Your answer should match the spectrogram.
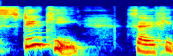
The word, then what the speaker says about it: Stiffkey: There's also a place in North Norfolk called Stiffkey, uh spelled, you know, Stiffkey, but the correct pronunciation is Stooky. So, if you call it Stiffkey, people look at you and go, "Hmm, you're not from around here, are you?"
